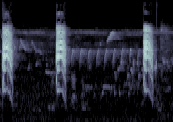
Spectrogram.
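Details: Long-tailed shrike, wild, giving three loud harsh grating rasps about a second apart, with soft twittering notes between them.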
